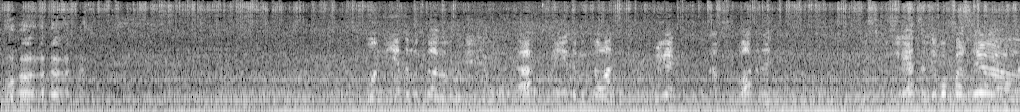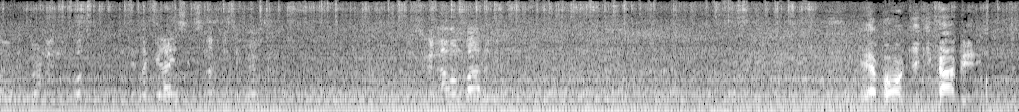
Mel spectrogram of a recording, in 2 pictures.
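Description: Diesel engine of a cab-over truck running under way, heard from inside the cab as a steady hum that grows somewhat louder past the middle. Voices and laughter come over it now and then.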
